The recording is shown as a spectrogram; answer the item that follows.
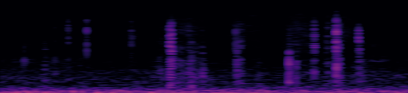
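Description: Paper being folded and creased by hand into paper airplanes: several short, crisp crackles and taps of paper scattered through the moment.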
